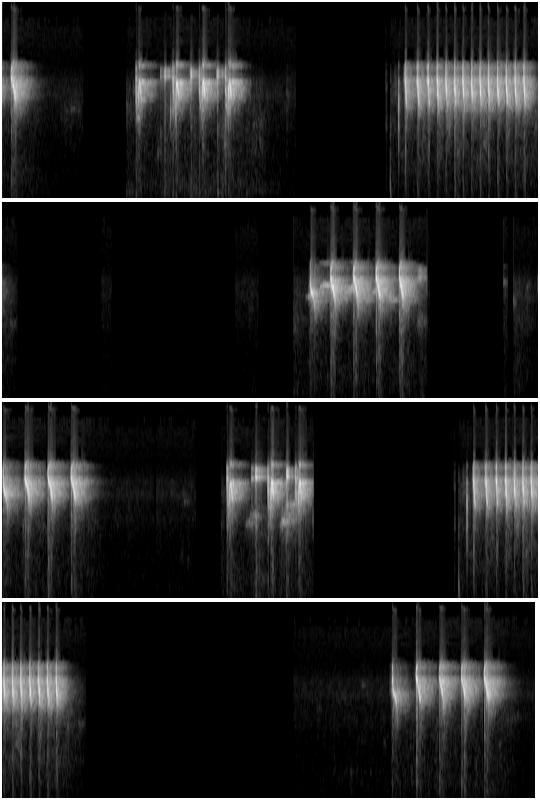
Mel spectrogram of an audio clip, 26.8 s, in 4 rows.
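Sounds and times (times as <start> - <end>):
bar-winged prinia song with rapid trill and ringing chirps: 1.6 - 3.1, 5.0 - 6.7, 10.5 - 12.0, 13.4 - 14.6, 16.2 - 17.3, 19.2 - 21.0, 25.0 - 26.5.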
